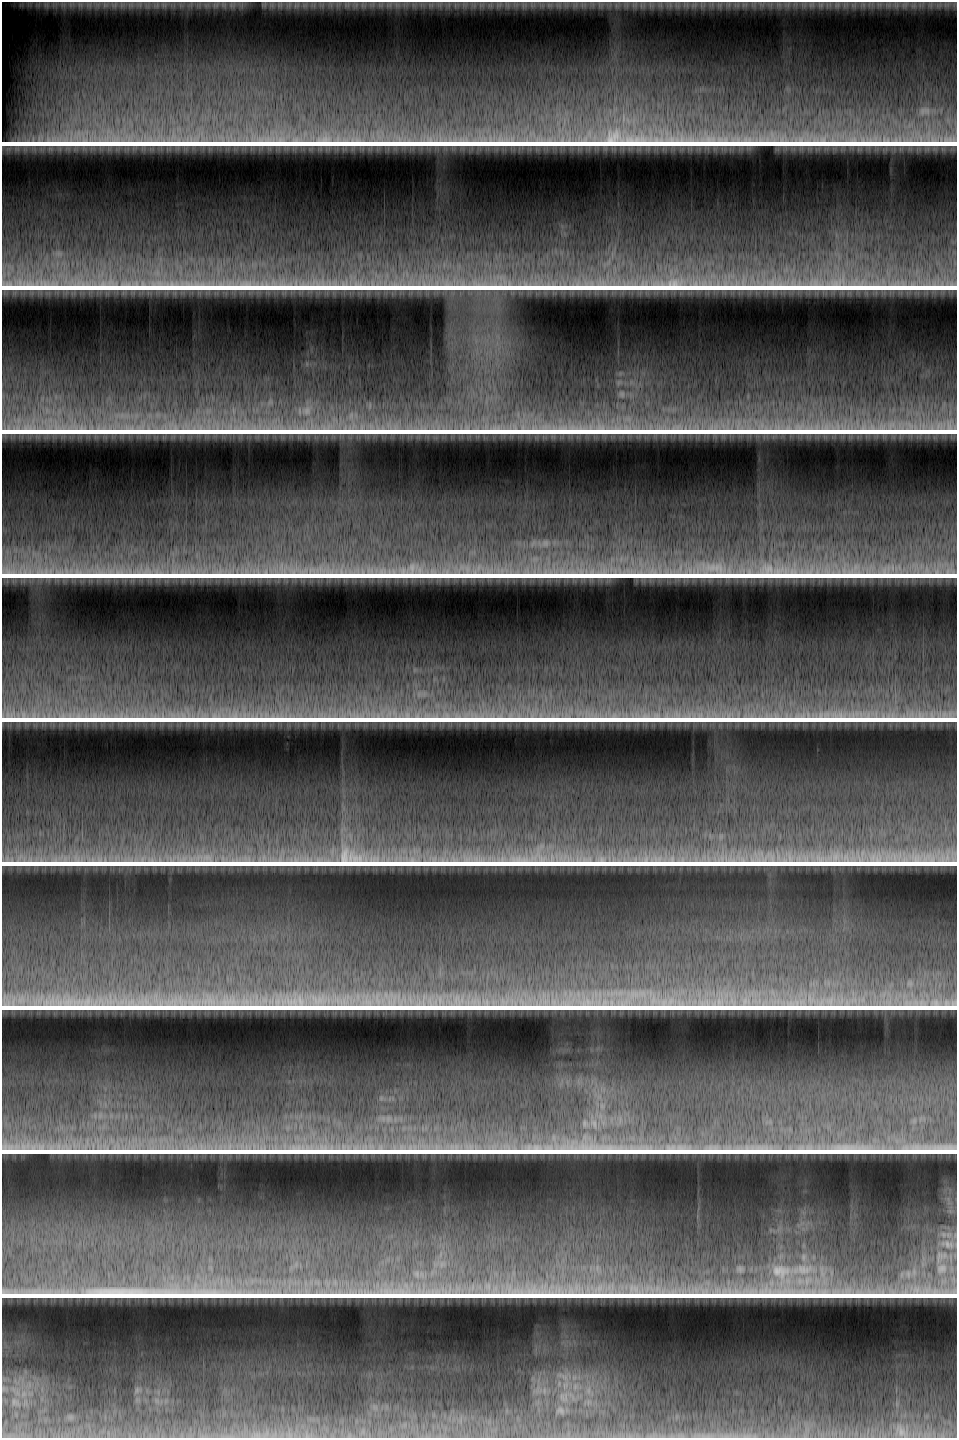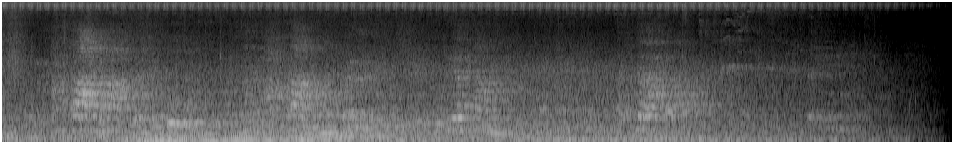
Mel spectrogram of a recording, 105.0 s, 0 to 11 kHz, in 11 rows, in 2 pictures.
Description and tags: street crickets 120711
12.07.2011: about 22.20. Maleckiego street in Poznan/Poland. ambience of the quite narrow street of 4-5 floor old tenements. sound of crickets, passing by boys who laugh, drone of cars on cobbled road.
